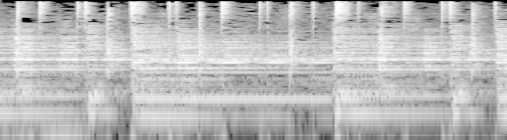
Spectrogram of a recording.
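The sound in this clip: House music playing at the Aquelarre bar in Iruña: a loud, steady pulsing beat under sustained, layered synth chords, continuous throughout with no talking.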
